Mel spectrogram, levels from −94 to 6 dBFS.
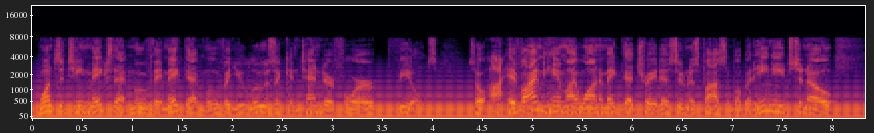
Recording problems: high frequencies cut off; noticeable; nothing above 8 kHz
electrical hum; loud; throughout; 60 Hz, 6 dB below the speech

